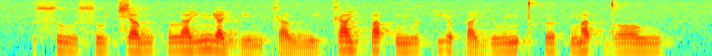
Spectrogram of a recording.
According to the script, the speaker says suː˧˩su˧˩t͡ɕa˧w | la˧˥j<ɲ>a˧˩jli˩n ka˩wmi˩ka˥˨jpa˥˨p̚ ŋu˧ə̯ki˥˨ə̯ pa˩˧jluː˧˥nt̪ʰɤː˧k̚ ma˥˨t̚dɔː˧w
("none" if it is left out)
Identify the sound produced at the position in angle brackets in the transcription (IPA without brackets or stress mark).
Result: ɲ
